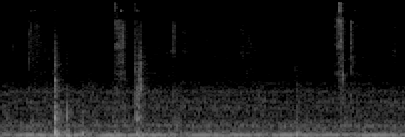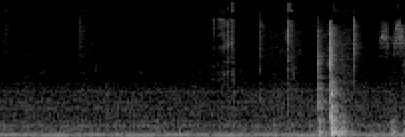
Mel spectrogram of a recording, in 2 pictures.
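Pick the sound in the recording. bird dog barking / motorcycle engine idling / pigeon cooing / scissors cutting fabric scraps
scissors cutting fabric scraps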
